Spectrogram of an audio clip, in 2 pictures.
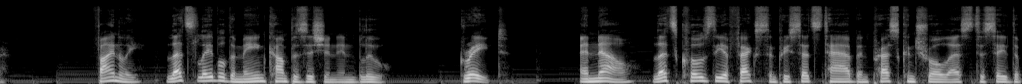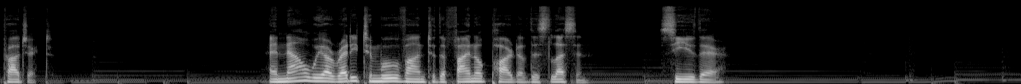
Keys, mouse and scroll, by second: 2.4 click, 4.9 click, 6.8 click, 7.6 click, 8.5 click, 10.5 ctrl+Num_Lock, 10.5 ctrl+s.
